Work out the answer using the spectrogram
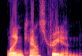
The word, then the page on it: Lancastrian: American English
